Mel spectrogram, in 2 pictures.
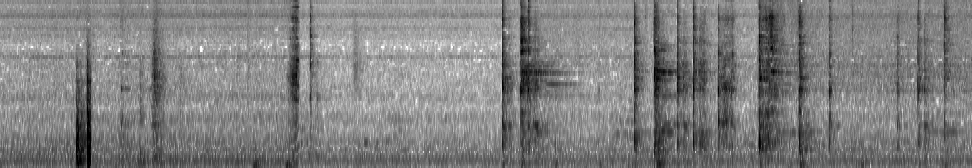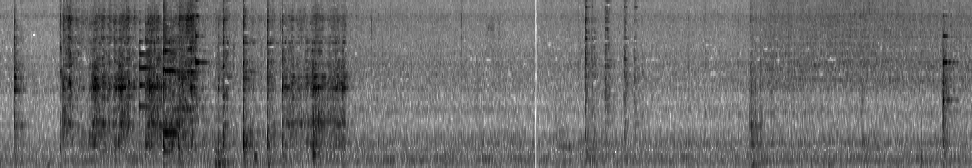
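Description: Diced onion frying in oil in a stainless steel pot, sizzling, with a spoon clinking and scraping against the pot as it is stirred. The sizzle gets loud for a few seconds around the middle.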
